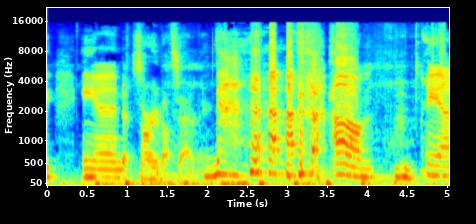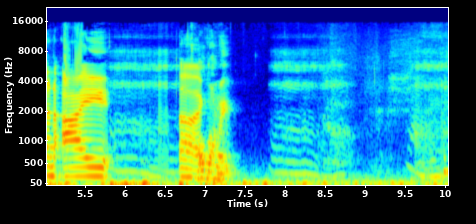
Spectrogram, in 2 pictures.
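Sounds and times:
speech: 0:00.0 - 0:05.9, 0:06.7 - 0:07.4
low steady rumble: 0:00.0 - 0:10.0
laughter: 0:02.1 - 0:03.6
sleeping baby snoring softly: 0:04.1 - 0:04.6, 0:05.7 - 0:07.0, 0:07.8 - 0:10.0.

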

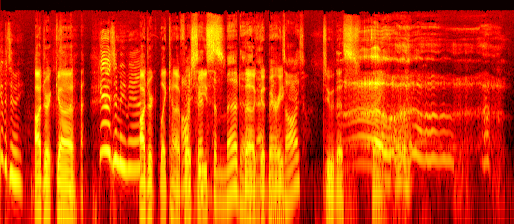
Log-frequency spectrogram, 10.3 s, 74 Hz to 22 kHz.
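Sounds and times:
speech: 0:00.0 - 0:08.3
person giving a brief final groan: 0:06.8 - 0:10.2
person voicing a dying bloody gasp with a moaning wail: 0:06.8 - 0:10.2.

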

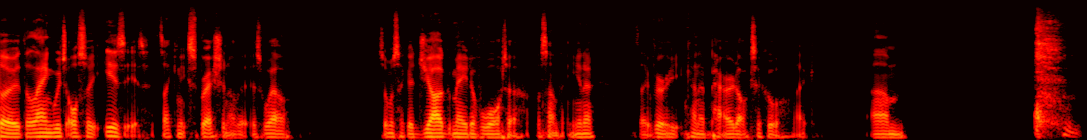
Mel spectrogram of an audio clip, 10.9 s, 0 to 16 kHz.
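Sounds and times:
speech: 0:00.0 - 0:03.0, 0:03.8 - 0:09.1, 0:10.3 - 0:10.8
person with a sore throat coughing: 0:10.3 - 0:10.8.

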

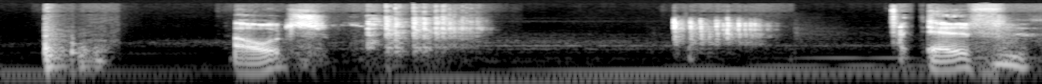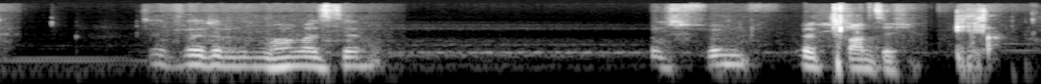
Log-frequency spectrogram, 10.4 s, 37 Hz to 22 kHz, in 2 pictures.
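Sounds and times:
faint low hum: 0:00.0 - 0:10.4
speech: 0:01.2 - 0:01.7, 0:04.6 - 0:05.2, 0:06.0 - 0:07.2, 0:08.5 - 0:10.4
dice rolling on a table during a tabletop role-playing game: 0:01.8 - 0:02.5, 0:03.4 - 0:03.9.

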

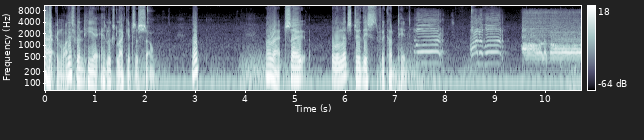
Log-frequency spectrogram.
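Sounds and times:
steady low hum: 0:00.0 - 0:10.7
speech: 0:00.1 - 0:03.2, 0:04.4 - 0:07.7
animated cartoon train whistle chiming in voice-like tones: 0:08.8 - 0:10.7.

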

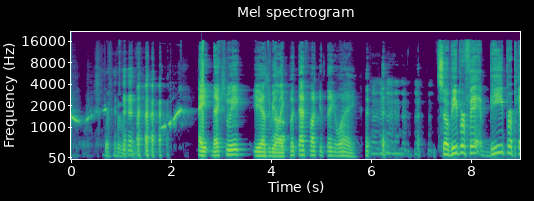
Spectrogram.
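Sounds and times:
speech: 0:00.6 - 0:08.9
laughter: 0:00.7 - 0:02.0, 0:05.9 - 0:07.3
slide whistle gliding upward: 0:01.8 - 0:02.4.

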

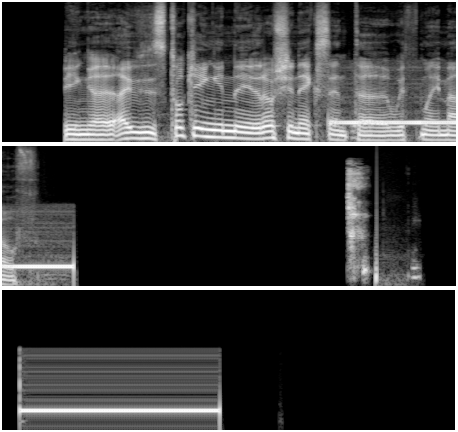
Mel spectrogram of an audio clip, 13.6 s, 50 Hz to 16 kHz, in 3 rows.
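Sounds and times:
speech: 0:00.6 - 0:05.0
telephone dial tone while a call is being placed: 0:03.5 - 0:05.3, 0:09.2 - 0:11.3
noisy cough-like burst: 0:08.0 - 0:08.3.

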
